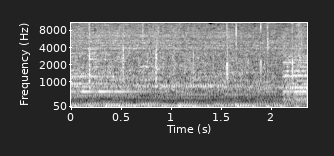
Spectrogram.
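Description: Gospel band music under a pause in the preaching: held keyboard chords over a bass line, with regular drum and cymbal hits.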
